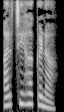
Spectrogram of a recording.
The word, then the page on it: ಅರ್ಚಿಃಕಣ: arcihkaṇa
